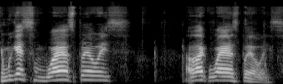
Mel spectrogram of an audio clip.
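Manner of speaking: put-on American woman accent. Speaker showing how they think American women sound, put-on American woman accent. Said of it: "that's the best I I figure they sound something like".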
